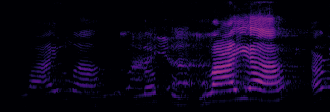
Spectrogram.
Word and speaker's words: Lila: They don't say it, Layla. They don't say it right. Lila LaFleur. Laya.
